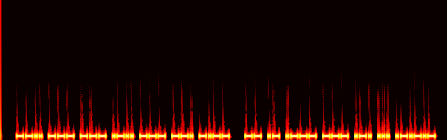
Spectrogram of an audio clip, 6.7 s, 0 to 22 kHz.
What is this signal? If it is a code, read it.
Morse code, heard as a keyed tone, about 36 wpm, 700 Hz. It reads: ZOOLOGY MAJORS.
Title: Pangram Challenge v2 - 35wpm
